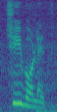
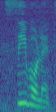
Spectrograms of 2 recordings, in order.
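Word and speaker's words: Shibboleth: Si él respondía no, entonces decían, "Ahora pues, di chibolet." Y él decía sibolet porque no podía pronunciarlo correctamente.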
